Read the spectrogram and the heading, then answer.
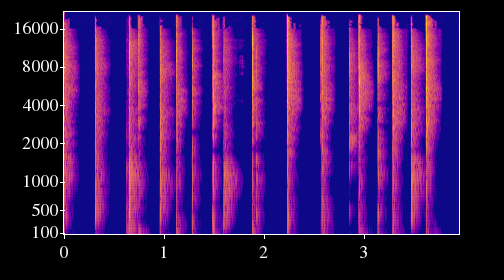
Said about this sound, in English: Oh, we got to restart clapping.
